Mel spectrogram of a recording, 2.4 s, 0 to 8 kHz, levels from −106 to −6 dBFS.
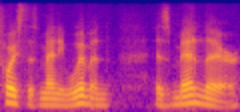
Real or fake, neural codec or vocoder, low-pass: fake; codec, 16 kHz, 0.2 kbps, FocalCodec; 7.2 kHz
